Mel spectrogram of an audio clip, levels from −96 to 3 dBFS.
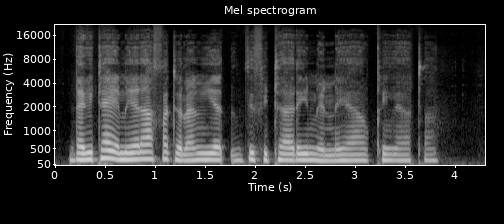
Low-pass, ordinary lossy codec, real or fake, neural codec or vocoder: none; none; fake; codec, 44.1 kHz, 1.7 kbps, Pupu-Codec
